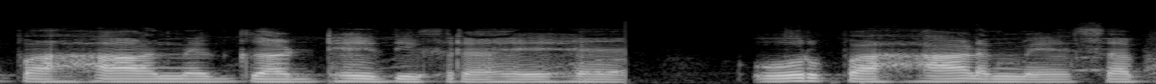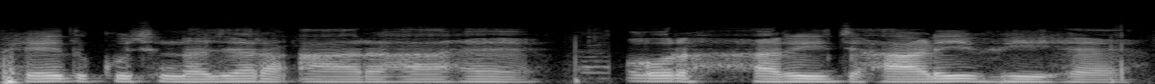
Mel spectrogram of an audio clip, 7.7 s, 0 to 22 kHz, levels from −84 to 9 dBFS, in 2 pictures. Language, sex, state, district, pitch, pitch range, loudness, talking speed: Hindi, male, Jharkhand, Deoghar, 125 Hz, 120-130 Hz, -18 LUFS, 165 wpm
